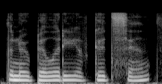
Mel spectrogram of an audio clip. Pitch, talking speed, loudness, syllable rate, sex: 190 Hz, 185 wpm, -16 LUFS, 6.2 syllables/s, female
